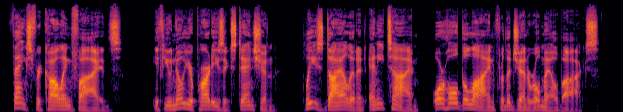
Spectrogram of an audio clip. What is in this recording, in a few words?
IVR Greeting Sample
